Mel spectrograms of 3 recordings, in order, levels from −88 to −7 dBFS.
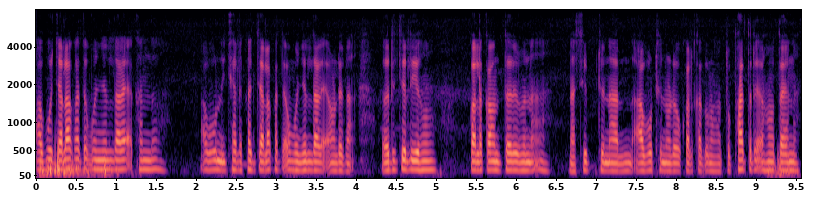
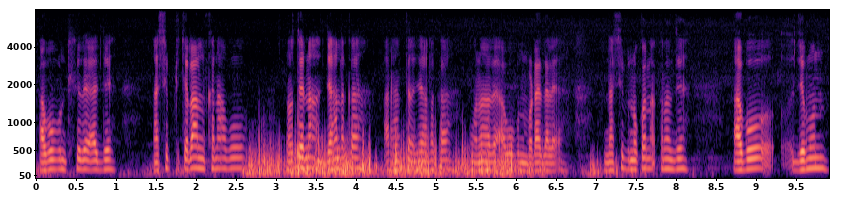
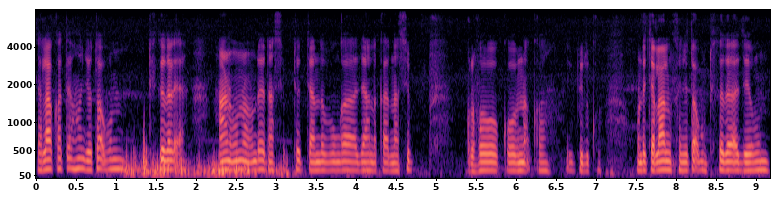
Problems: none marked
